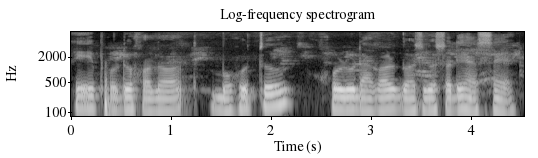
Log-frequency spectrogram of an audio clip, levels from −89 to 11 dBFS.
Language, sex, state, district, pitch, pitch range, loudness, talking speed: Assamese, male, Assam, Sonitpur, 115 Hz, 110-120 Hz, -15 LUFS, 120 wpm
